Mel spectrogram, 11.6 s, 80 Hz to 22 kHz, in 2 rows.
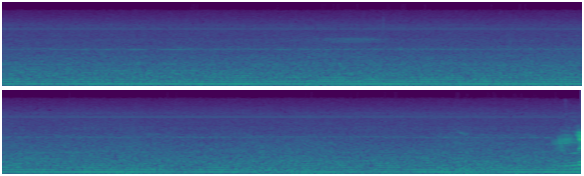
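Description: Steady drone of a light aircraft engine in Microsoft Flight Simulator 2020 approaching Launceston Airport, a constant humming tone with no talk.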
